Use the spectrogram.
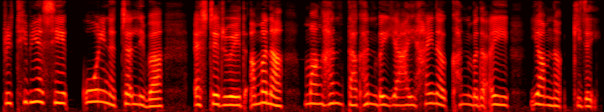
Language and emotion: Manipuri, fearful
